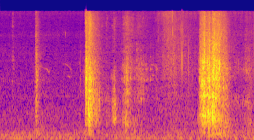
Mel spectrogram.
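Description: A shovel scrapes and scoops into loose cement powder.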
